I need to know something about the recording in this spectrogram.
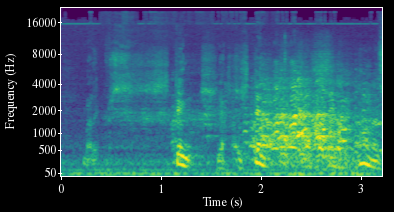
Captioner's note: laughter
